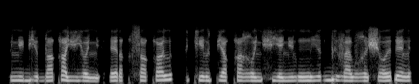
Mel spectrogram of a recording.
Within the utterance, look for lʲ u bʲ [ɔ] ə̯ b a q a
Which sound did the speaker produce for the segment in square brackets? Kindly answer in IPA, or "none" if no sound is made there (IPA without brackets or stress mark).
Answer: ɔ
